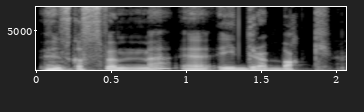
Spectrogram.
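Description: A man in a casual radio chat, telling an animated story with frequent laughter. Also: medium pitch, creaky, slightly rough, no room sound, clean studio sound. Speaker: guest storyteller.

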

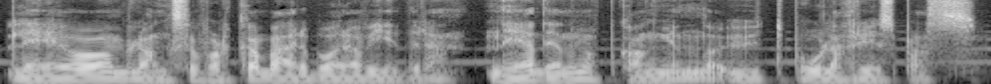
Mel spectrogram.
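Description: A male documentary host with a very deep, husky voice. He narrates his script at a calm, measured pace and puts short questions to his guest. Faint music sits underneath.

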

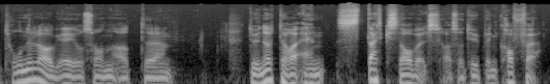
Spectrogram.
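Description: Male radio panel expert, low voice, dry studio mic; patient explainer with lots of hesitations. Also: darkish tone, dry recording. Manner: patient, explanatory, with many fillers and restarts. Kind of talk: explaining on a radio talk show.

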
